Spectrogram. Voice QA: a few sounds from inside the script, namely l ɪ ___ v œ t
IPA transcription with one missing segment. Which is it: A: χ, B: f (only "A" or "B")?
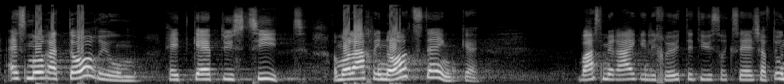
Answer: A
